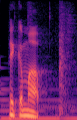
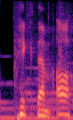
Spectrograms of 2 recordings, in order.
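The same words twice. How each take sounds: First: The TH sound in them is dropped. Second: The TH sound in them is pronounced. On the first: "That T H completely disappeared" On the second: "if I say pick them up"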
